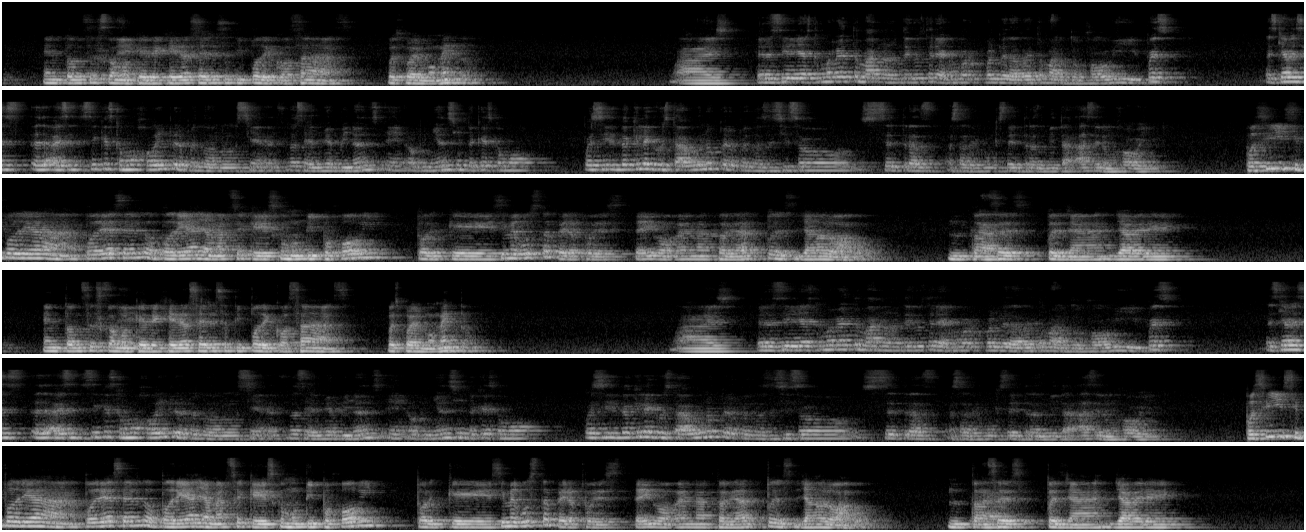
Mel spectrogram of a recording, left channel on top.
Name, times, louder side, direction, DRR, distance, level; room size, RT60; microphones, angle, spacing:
voice 1, 0.4-3.3 3.9-4.7 25.5-29.8 30.2-32.1 32.4-34.7 35.5-36.2 36.5-37.7, right 1 dB, 55° right, 2 dB, 1.2 m, -20 dB
voice 2, 1.1-1.5 6.7-7.2 7.5-11.6 12.6-18.3 18.8-24.6 35.7-36.2, equal, 40° left, 1 dB, 1.5 m, -26 dB
6.3 x 5.5 x 4.5 m, 0.71 s
head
